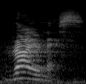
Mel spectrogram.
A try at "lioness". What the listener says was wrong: No, L. You're not saying it right. Try saying lioness. Well, in future, every time you see an L, pretend it's an R, right?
